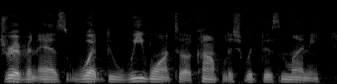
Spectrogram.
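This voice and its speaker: The speaker has an American accent and fairly even intonation. The pace is moderate, with a quiet background. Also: woman. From US Midwest, Chicago West Side. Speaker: software engineer. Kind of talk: casual chat.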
